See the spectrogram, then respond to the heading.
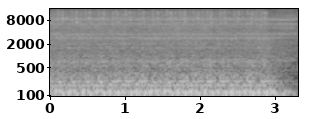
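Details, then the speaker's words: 1982 Ford Mustang GT Foxbody V8, first start after full revival with all-new parts: deep, even burble holding a steady beat with no knocks or misses, good pressure, before shutdown; normal idle. "all right listen to that we got a lot of pressure idling great"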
